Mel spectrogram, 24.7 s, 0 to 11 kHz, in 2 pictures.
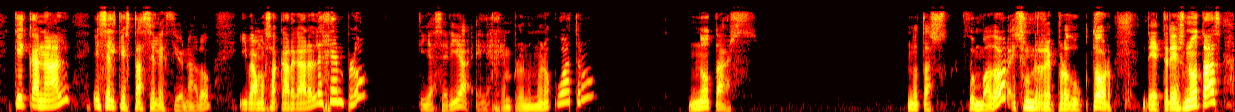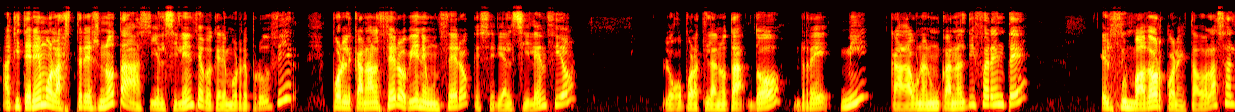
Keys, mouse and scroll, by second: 7.2 click, 7.6 middle click, 8.6-10.1 right drag, 10.4 scroll down 1, 10.8-12.2 right drag.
